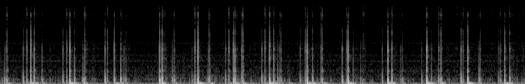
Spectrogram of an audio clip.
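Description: A small, flat piece of brown corrugated cardboard is held in both hands above a microphone while fingertips tap and scratch its surface. The result is a quick, uneven run of short, dry taps with low, hollow thumps and bright clicking edges, mixed with brief papery scratching. Each tap dies away almost instantly.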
